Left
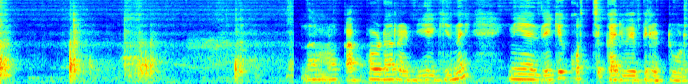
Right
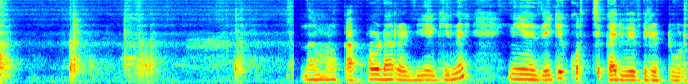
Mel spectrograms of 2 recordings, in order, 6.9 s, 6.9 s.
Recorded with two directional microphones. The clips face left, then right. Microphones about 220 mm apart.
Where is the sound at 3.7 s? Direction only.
45° right (ahead or behind).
